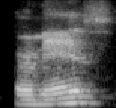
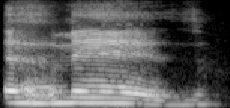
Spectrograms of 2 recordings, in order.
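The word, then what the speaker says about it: Hermès: they're hurting we're winning Hermes oh excuse me Nicholas hardic says it's pronounced heres um I'll remember that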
